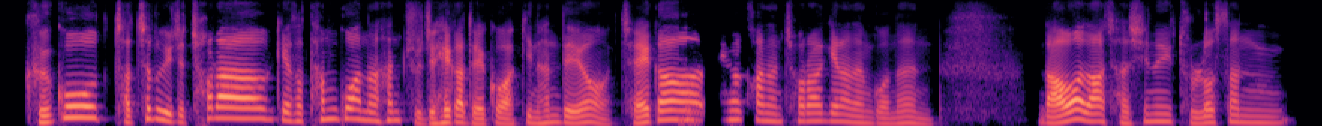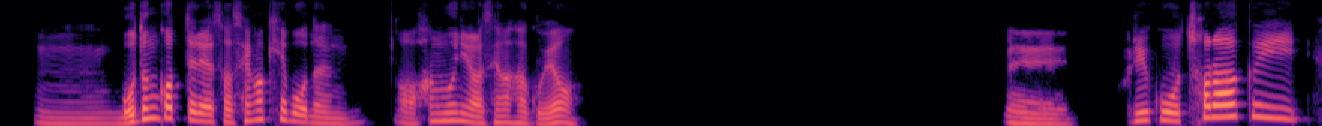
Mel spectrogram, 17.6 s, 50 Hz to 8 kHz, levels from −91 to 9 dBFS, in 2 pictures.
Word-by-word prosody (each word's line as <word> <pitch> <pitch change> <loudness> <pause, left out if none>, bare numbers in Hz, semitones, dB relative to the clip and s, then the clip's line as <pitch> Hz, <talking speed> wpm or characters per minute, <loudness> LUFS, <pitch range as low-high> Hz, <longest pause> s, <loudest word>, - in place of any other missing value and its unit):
그것 260 +12 +3
자체도 230 -4 -1
이제 165 -4 -1
철학에서 240 -4 +5
탐구하는 225 0 -1
한 200 +2 -4
주제가 150 -1 0
될 120 -3 -1
거 130 - -3
같긴 120 +3 -3
한데요. 145 -3 -2
제가 210 +8 +3
생각하는 205 -4 -4
철학이라는 180 -6 -3
거는 130 -2 -8 0.7
나와 145 +11 +7
나 175 -1 +5
자신의 170 +4 -7
둘러싼 145 0 -6 0.5
음 125 -1 -14
모든 235 - +1
것들에서 200 -11 0
생각해 215 - -4
보는 140 - -6 0.2
어 125 - -8
학문이라고 180 +1 -4
생각하고요. 140 -2 -6 2.8
네. 120 -4 -8 0.4
그리고 195 +1 -2
철학의 270 -1 +2
165 Hz, 265 characters per minute, -21 LUFS, 135-210 Hz, 2.8 s, 나와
